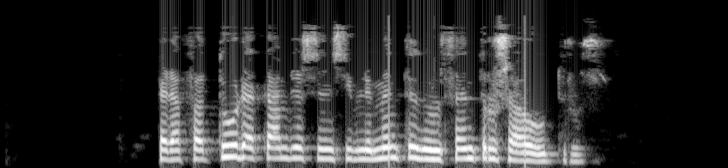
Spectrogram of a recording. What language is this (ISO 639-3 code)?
glg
